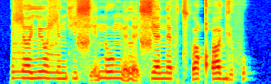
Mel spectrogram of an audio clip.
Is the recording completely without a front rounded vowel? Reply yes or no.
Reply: yes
